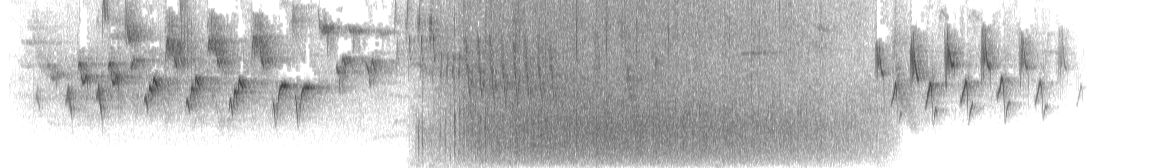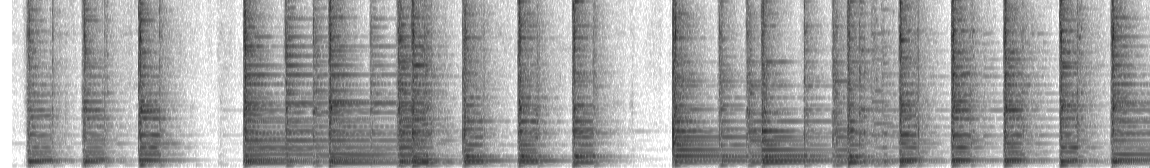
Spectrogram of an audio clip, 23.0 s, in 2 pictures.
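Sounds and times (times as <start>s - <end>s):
bird chirping: 0.2s - 5.7s, 8.6s - 10.8s.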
